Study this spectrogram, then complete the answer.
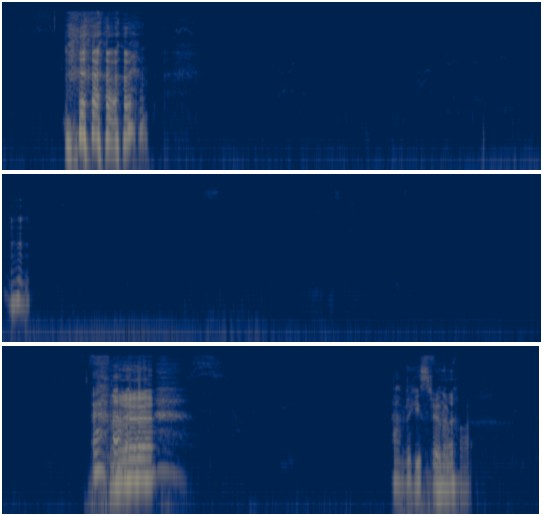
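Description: A young man laughs loudly close to a microphone.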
